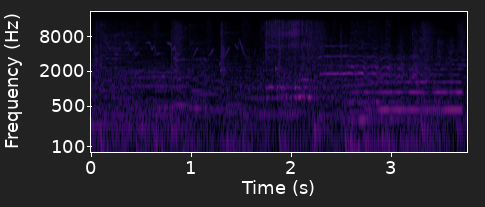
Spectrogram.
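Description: Horses neigh and whinny repeatedly over a busy clatter of hooves during a siege battle in Age of Empires 2 Definitive Edition, with mechanical ratcheting and game effects layered throughout.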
